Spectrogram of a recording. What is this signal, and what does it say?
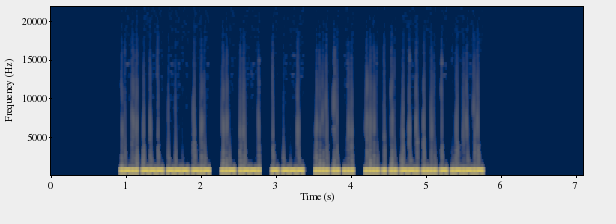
Morse code, heard as a keyed tone, about 50 wpm, 700 Hz. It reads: LOOK UP TO HIS HEIGHT.
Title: Sentences from Top 1600 Words 50wpm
